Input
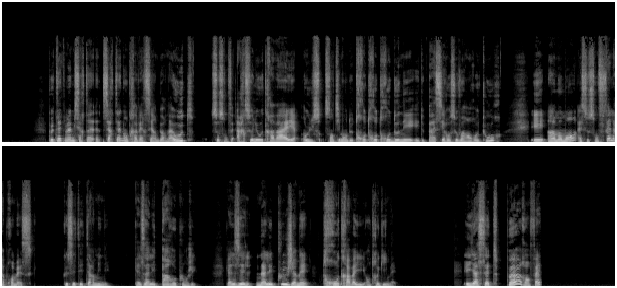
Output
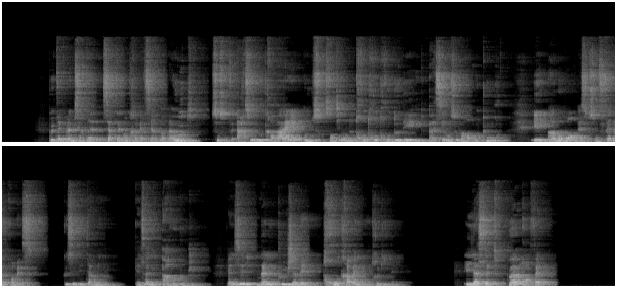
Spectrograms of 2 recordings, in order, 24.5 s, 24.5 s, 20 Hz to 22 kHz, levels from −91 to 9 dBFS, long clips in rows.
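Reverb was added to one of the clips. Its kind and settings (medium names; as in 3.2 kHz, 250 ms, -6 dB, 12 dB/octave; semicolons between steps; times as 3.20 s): gated-style reverb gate 380 ms falling, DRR -1 dB; trim -5.5 dB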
